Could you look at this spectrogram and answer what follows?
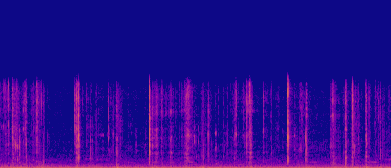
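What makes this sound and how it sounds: A chunky solid bar of soap with a glitter coating, held in a hand with painted nails, is shaved with a utility knife blade. Quiet, crisp scraping and crackly, crumbly shaving sounds come in short bright bursts, with a few sharper clicks, over a steady low hum.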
